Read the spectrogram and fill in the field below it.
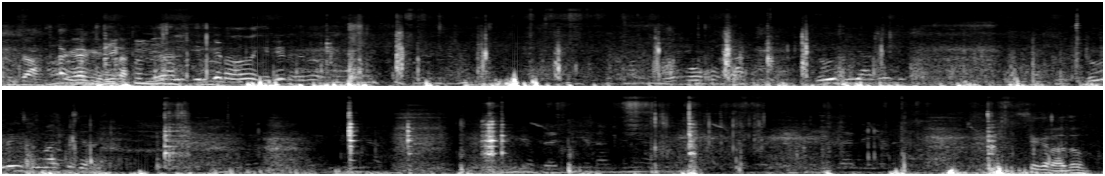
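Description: Footsteps scuff on bare rock.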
